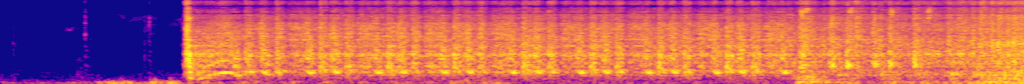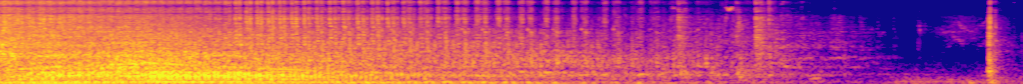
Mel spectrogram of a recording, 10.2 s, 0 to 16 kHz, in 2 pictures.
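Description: An Onan Marquis Gold 5500 generator cranks with a fast, loud whirring starter for about eight seconds, swelling in the middle and fading out without catching or running, preceded and followed by brief quiet.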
